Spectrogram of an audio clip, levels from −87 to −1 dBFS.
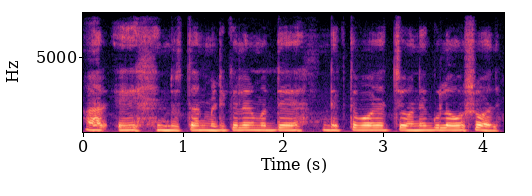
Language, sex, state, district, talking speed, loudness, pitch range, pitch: Bengali, male, Assam, Hailakandi, 140 wpm, -16 LUFS, 150-160 Hz, 155 Hz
